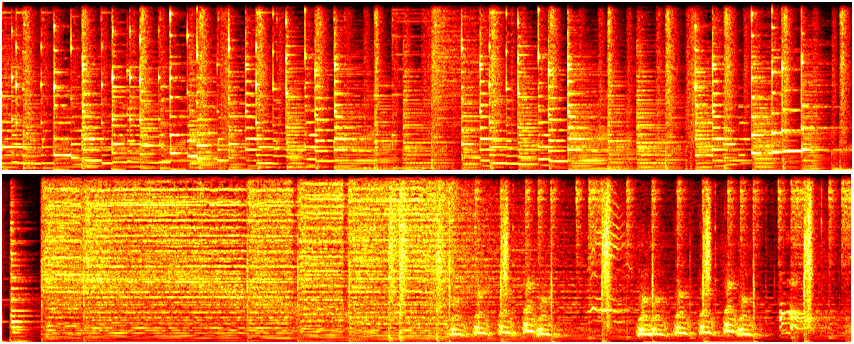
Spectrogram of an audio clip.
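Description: Dogs bark and yip repeatedly over a loud, driving pop song, with cat-like meows and rising wails surfacing in the second half; the animal sounds are mixed into the music, with no talking.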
